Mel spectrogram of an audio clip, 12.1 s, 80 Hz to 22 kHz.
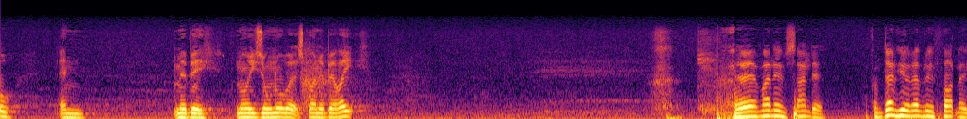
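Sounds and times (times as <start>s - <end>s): low electrical hum: 0.0s - 12.0s
man speaking: 2.2s - 4.7s
man inhaling sharply: 8.1s - 9.0s.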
